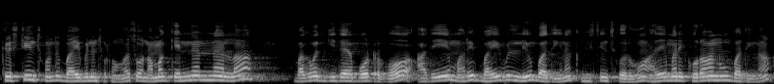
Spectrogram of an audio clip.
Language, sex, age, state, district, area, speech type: Tamil, male, 18-30, Tamil Nadu, Salem, urban, spontaneous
